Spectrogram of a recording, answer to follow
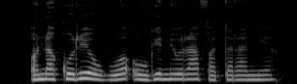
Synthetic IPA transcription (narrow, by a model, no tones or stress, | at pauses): ɔnakoɾeoɣwɔʔoɣeneoɾafataɾania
